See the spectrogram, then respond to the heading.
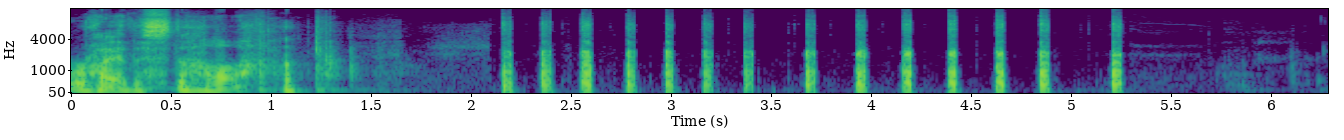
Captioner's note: beeping; laughs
